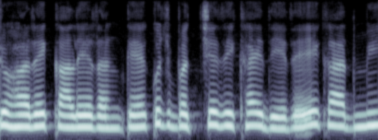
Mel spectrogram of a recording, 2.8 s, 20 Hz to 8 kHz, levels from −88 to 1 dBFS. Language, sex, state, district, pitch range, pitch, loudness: Hindi, female, Punjab, Fazilka, 215-240 Hz, 225 Hz, -13 LUFS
